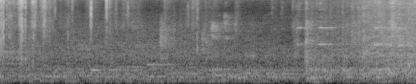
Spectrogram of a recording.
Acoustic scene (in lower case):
elevator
